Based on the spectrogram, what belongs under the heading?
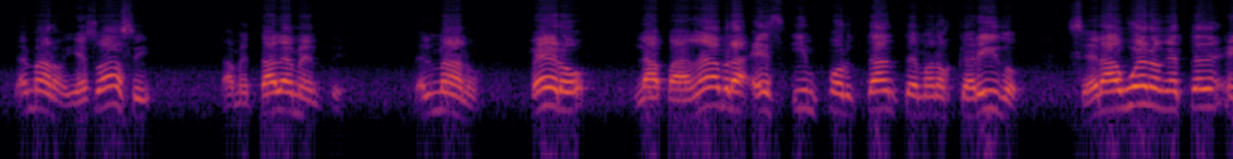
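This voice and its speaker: A man leads a Bible study in a fervent preaching style. His voice sits very high for a man, and he keeps calling out amén and aleluya to his listeners. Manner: addresses listeners as brothers.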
